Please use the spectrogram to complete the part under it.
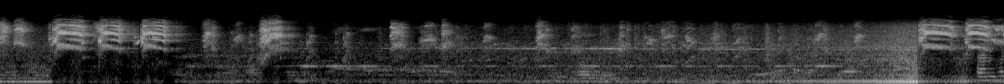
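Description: Conures at a parrot sale give loud, harsh squawks in rapid bursts, with several birds calling over one another and a brief lull in the middle before the shrill calls return.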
